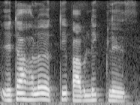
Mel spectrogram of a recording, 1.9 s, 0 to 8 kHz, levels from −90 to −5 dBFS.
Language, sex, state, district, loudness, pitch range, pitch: Bengali, male, West Bengal, Alipurduar, -15 LUFS, 135-170 Hz, 150 Hz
